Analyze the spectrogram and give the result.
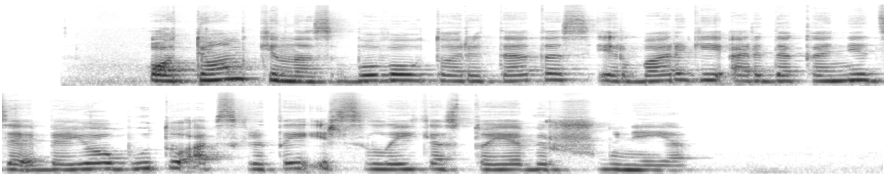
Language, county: Lithuanian, Kaunas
